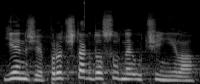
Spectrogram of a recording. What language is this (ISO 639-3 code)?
ces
